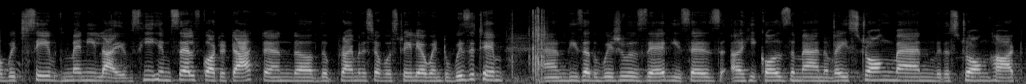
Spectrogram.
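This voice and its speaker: A woman with an Indian accent reading a live news bulletin as anchor, in a clear, firm delivery. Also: fairly low pitch, a little hiss or hum.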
